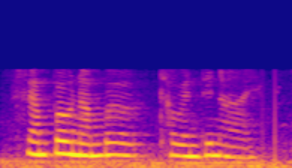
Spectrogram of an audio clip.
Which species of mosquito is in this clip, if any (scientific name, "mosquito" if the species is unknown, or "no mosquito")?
no mosquito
